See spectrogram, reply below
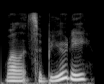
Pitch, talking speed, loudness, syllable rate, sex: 200 Hz, 230 wpm, -15 LUFS, 6.0 syllables/s, female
